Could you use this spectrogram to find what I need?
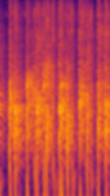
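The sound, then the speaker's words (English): Loud applause: many hands clapping at once in dense, irregular bursts of sharp, crackling slaps that keep going steadily for under two seconds, with no voices over them. “How y'all feel about that? I mean, yeah, clap it up. Clap it up.”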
